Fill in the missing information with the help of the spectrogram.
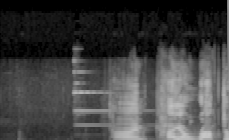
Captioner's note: bell chimes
